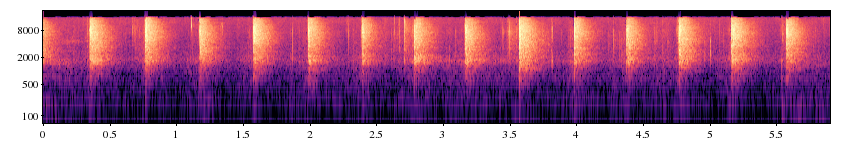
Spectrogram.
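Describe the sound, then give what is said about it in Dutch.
A whip swung around in circles strikes buttocks on each rotation, over and over in a steady rhythm, about fifteen sharp, bright smacks in six seconds, each with a quick fade. No one speaks. “Ja, nu draait ze de zweep rond, inderdaad. En tijdens elke omwenteling komt hij dus tegen de billen.”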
